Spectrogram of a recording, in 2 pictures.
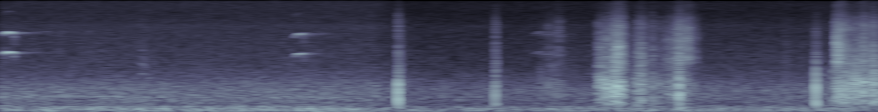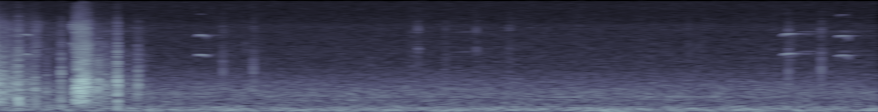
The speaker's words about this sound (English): I hear that pecking there. That's a chickadee pecking at a plant with a bulge in it. That bulge will have a larva inside. If it is what I think it is. If it's a goldenrod gall.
